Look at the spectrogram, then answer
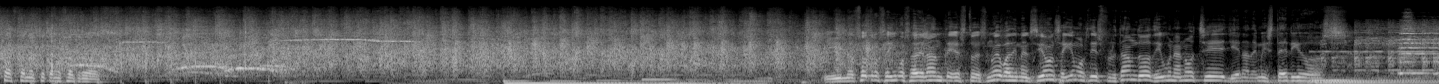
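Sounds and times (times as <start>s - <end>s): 
speech: 0.0s - 1.2s, 8.2s - 13.6s
audience applause: 0.0s - 9.5s.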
